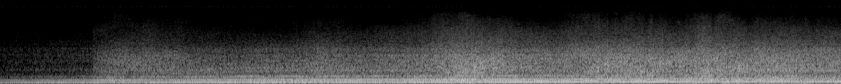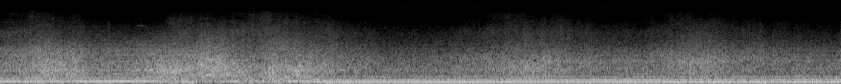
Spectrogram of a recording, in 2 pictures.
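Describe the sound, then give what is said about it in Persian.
A car engine hums steadily as Shahram's car drives along, with a brief dip and shift in pitch partway through like a gear change, then a steady drone again. “به من مربوط نیست، ولی میرسونم تو راهم هم حرف میزنیم. ماشین داری؟ ماشین شهرام دست منه.”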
